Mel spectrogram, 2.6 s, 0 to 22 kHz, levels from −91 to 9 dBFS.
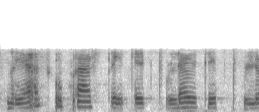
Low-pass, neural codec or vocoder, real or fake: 3.6 kHz; codec, 32 kHz, 1.9 kbps, SNAC; fake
